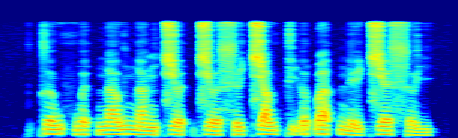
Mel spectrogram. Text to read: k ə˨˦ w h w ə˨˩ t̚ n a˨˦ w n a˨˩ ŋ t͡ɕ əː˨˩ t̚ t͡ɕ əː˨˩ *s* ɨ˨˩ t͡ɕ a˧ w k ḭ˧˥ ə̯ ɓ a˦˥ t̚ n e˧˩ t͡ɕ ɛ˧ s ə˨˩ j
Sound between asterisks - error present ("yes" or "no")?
no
